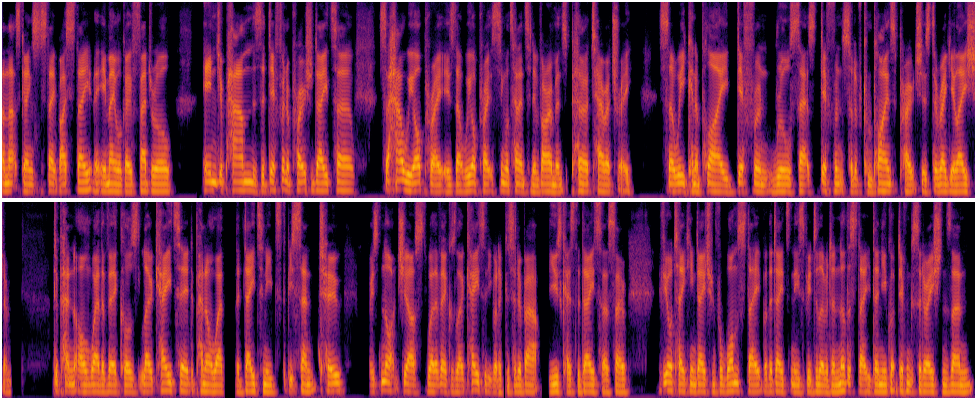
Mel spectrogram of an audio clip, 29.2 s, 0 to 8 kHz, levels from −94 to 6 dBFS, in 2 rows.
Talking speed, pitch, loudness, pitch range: 215 wpm, 110 Hz, -18 LUFS, 105-115 Hz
